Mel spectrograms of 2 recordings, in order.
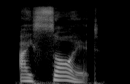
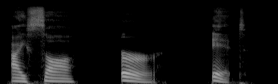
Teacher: The R sound is added to help link the vowel sounds. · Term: Intrusion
